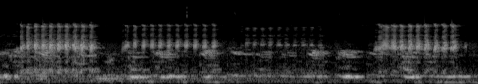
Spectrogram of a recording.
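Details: Frog song on a rainy night: three dense rattling bursts, each roughly a second long, separated by softer chuckling croaks, backed by a continuous low chorus.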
